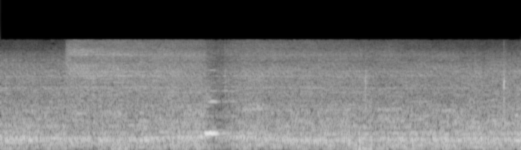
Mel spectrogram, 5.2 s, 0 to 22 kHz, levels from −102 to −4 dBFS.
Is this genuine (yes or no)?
no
